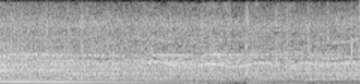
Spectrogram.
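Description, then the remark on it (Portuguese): A loud, dense round of applause lasting about two seconds, with steady clapping and sustained cheering voices riding on top of it, given for the winner of a giveaway promotion. “Uma salva de palmas pro vencedor.”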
